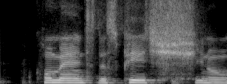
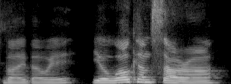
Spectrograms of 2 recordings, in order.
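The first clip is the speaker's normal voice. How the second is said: normal talking voice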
